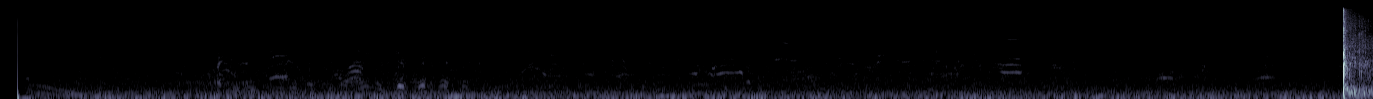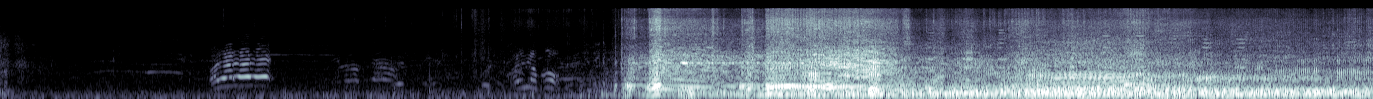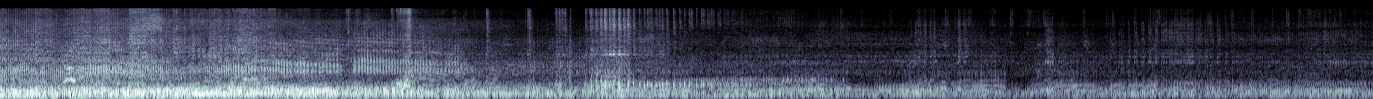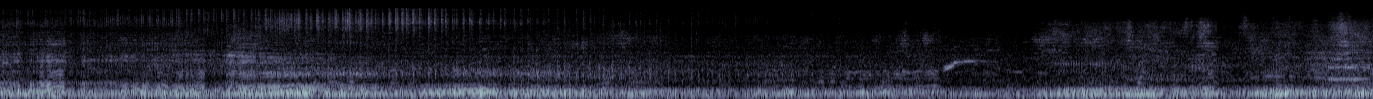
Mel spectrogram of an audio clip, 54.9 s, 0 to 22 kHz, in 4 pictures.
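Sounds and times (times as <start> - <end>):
motorcycles revving: 19.6 - 54.9.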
